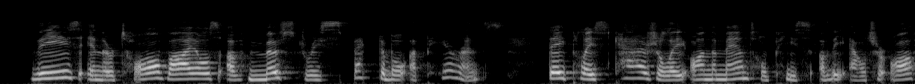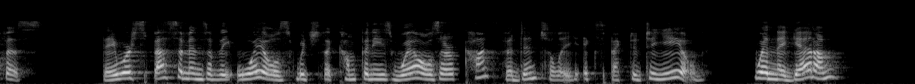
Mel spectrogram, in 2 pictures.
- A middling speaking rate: No, slow, 130 wpm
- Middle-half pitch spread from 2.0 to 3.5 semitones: No, average, 4.1 semitones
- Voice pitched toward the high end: Yes, high, 240 Hz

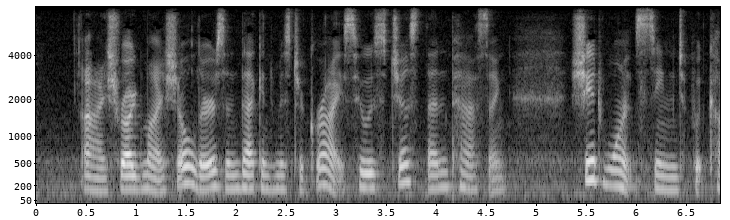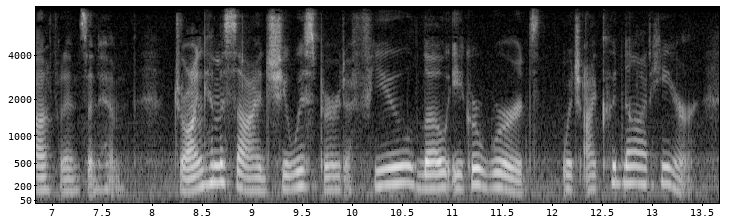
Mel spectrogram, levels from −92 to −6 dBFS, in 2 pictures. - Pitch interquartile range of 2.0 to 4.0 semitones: No, average, 4.5 semitones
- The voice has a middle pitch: Yes, medium, 170 Hz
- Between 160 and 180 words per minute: Yes, average, 165 wpm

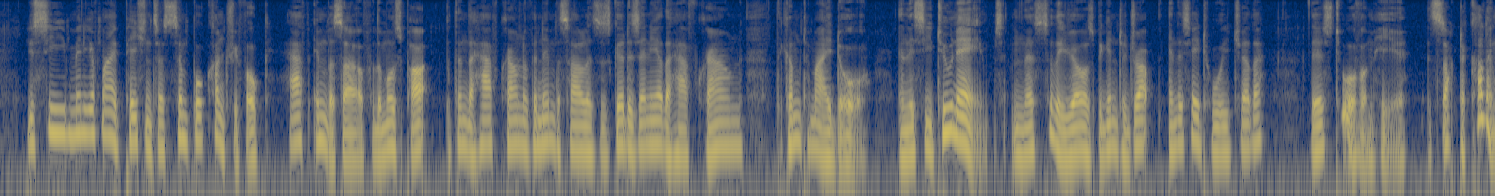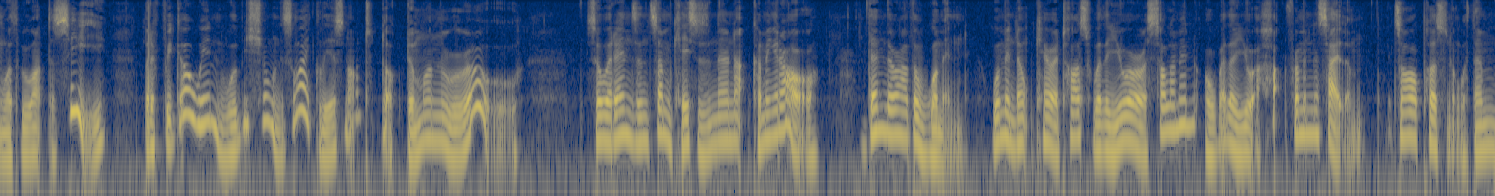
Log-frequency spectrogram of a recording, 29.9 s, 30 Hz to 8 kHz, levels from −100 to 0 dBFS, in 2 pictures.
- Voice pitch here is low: Yes, low, 130 Hz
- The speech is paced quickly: Yes, fast, 245 wpm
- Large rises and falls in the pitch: Yes, wide, 6.3 semitones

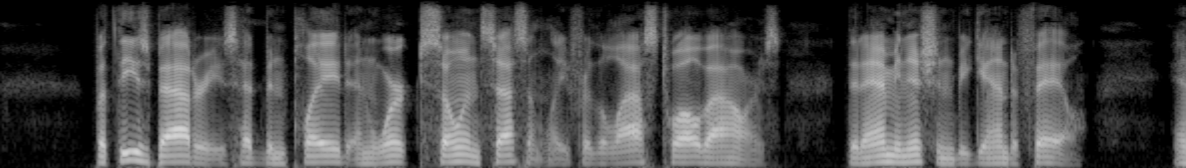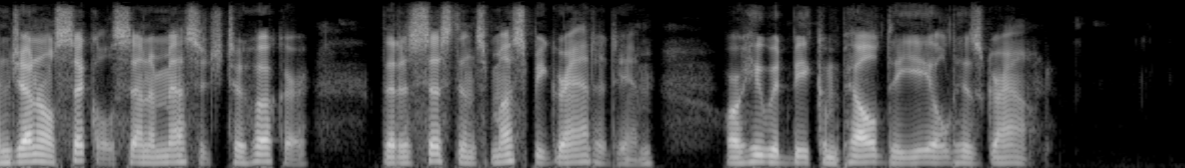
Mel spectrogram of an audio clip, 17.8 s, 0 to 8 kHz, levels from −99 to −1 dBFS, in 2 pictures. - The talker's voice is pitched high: No, low, 105 Hz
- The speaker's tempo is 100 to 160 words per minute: Yes, average, 145 wpm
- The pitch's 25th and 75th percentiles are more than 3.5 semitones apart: No, average, 3.0 semitones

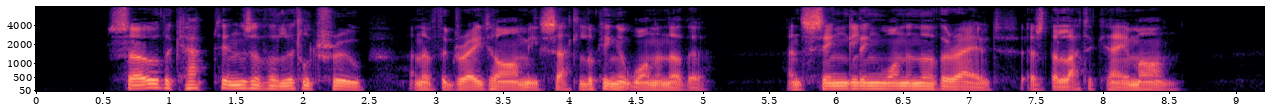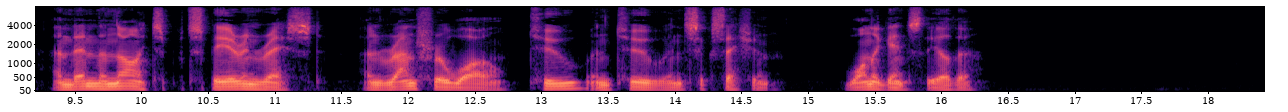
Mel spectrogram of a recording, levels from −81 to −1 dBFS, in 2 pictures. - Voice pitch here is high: No, very low, 85 Hz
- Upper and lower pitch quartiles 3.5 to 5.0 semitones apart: Yes, average, 4.4 semitones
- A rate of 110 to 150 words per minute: No, average, 160 wpm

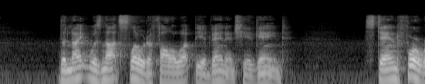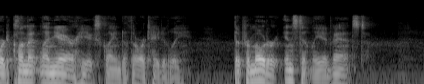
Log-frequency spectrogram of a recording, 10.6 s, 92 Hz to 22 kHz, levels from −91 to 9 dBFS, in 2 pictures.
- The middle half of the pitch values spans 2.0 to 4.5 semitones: No, wide, 5.6 semitones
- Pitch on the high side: No, very low, 95 Hz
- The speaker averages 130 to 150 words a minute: Yes, slow, 135 wpm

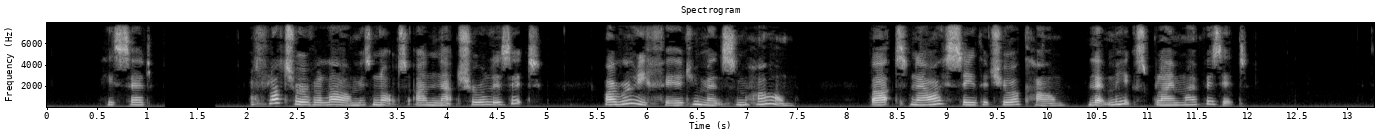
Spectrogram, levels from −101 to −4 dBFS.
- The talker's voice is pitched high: Yes, high, 225 Hz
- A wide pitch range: No, average, 3.3 semitones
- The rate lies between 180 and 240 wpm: No, average, 140 wpm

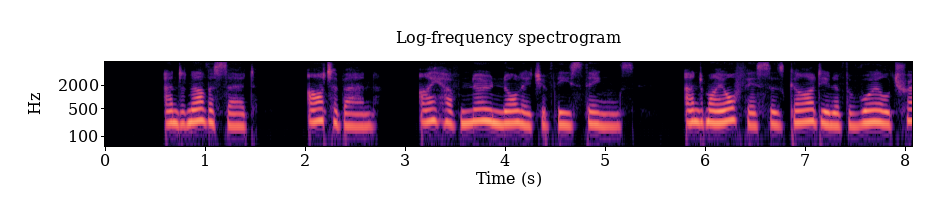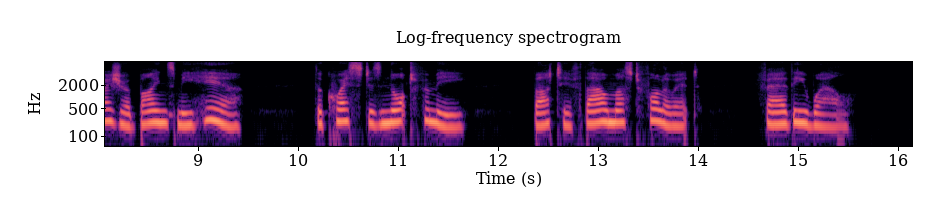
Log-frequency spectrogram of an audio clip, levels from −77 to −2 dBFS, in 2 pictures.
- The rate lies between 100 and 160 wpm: Yes, average, 140 wpm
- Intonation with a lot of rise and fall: No, average, 2.9 semitones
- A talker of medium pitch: No, high, 215 Hz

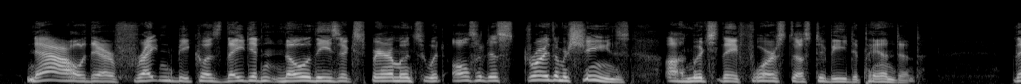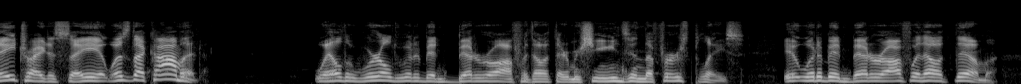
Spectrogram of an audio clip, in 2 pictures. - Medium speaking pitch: Yes, medium, 155 Hz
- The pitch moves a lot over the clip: No, average, 3.7 semitones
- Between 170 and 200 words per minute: No, average, 160 wpm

